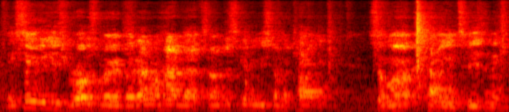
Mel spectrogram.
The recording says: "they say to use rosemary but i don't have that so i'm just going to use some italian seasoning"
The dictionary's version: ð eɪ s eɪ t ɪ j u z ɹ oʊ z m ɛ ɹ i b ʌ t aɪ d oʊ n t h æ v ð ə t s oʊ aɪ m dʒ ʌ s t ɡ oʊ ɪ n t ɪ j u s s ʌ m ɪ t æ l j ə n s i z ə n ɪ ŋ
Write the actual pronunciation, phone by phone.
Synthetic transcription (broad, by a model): ð eɪ s eɪ t ɪ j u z ɹ oʊ z m ɛ ɹ i b ʌ t aɪ d oʊ n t h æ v ð ə t s oʊ aɪ m dʒ ʌ s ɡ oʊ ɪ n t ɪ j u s s ʌ m ɪ t æ l j ə n s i z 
